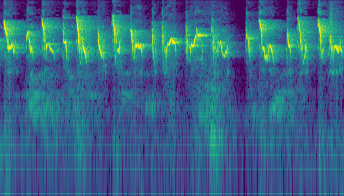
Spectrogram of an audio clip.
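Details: Young Sunda streaked-tit (ciblek) just beginning to learn its song, kept as a cage bird: a rapid run of high, sharp chirped notes, about four per second, with a brief pause before the chirping resumes.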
